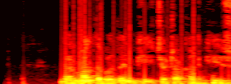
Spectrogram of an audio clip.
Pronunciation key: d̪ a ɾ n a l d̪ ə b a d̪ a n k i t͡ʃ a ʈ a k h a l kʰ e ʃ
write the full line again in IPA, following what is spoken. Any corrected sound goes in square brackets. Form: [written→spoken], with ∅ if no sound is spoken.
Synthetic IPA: d̪ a ɾ [n→m] a l d̪ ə b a d̪ a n k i t͡ʃ a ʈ a k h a l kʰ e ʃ

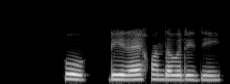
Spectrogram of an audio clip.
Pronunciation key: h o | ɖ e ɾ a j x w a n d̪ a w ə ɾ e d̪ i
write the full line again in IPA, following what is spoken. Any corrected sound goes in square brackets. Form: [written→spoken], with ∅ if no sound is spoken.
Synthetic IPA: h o | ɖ e ɾ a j x w a n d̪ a w ə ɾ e d̪ i

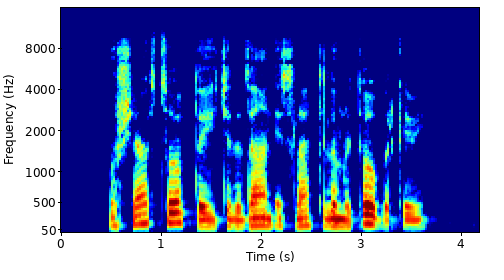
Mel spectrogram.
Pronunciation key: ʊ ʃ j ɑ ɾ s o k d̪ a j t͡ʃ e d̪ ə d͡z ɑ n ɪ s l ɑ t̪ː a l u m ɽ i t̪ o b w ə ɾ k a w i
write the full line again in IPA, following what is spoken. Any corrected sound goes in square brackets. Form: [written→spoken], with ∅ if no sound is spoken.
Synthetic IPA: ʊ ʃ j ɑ ɾ [s→t͡s] o k d̪ a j t͡ʃ e d̪ ə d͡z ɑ n ɪ s l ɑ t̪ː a l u m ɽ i t̪ o b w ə ɾ k a w i

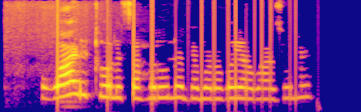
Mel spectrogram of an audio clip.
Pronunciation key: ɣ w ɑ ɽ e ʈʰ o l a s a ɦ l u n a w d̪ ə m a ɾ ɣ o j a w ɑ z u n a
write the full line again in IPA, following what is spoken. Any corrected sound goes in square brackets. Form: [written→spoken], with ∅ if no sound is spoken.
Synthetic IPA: ɣ w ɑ ɽ [e→i] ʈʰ o l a s a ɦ [l→ɾ] u n a [w→∅] d̪ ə m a ɾ ɣ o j a w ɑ z u n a

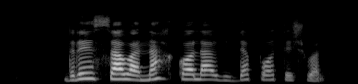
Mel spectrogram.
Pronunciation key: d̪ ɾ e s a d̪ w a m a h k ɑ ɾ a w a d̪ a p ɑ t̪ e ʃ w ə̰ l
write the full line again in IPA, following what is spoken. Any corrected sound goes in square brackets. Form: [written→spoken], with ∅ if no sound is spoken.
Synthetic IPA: d̪ ɾ e s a [d̪→∅] w a [m→n] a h k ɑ [ɾ→l] a w [a→i] d̪ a p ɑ t̪ e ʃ w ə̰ l

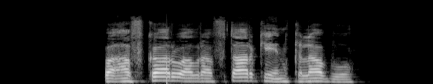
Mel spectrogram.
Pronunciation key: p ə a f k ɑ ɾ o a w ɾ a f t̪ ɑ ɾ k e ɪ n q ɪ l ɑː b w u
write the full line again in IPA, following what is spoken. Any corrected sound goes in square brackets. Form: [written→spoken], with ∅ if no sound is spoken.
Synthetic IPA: p ə a f k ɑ ɾ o a w ɾ a f t̪ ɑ ɾ k e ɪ n q ɪ l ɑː b w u

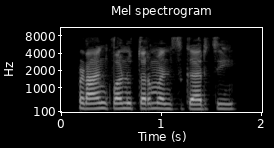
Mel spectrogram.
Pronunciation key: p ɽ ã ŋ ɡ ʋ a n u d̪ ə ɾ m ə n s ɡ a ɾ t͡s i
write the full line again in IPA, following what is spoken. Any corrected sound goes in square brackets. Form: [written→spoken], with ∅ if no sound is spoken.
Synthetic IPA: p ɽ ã ŋ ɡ ʋ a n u [d̪→t̪] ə ɾ m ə n s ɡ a ɾ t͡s i

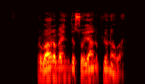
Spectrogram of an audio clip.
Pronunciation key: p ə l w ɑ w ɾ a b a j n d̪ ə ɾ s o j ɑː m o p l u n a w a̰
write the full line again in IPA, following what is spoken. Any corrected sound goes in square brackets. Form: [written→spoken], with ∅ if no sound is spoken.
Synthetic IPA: p ə [l→ɾ] w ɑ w ɾ a b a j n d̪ ə [ɾ→∅] s o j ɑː [m→n] o p l u n a w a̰

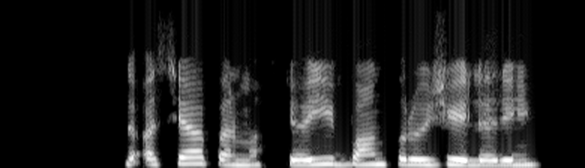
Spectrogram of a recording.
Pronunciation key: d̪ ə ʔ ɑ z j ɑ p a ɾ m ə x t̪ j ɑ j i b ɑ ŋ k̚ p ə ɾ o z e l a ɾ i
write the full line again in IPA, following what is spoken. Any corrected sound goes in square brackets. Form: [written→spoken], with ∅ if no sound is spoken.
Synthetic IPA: d̪ ə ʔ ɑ [z→s] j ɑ p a ɾ m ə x t̪ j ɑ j i b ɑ ŋ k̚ p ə ɾ o [z→ʒ] e l a ɾ i

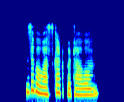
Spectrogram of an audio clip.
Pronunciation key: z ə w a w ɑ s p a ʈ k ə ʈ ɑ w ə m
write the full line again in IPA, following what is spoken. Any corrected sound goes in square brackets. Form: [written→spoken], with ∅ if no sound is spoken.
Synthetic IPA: z ə [w→b] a w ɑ s [p→k] a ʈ [k→p] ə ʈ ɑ w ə m

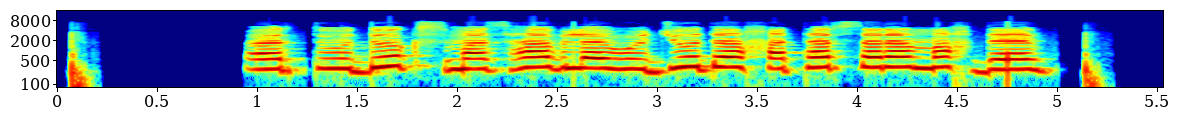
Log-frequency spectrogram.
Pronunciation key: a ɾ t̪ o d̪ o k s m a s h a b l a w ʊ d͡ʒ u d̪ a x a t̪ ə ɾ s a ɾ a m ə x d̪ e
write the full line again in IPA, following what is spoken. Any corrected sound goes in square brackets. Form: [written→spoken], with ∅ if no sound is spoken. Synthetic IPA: a ɾ t̪ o d̪ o k s m a [s→z] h a b l a w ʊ d͡ʒ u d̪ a x a t̪ [ə→a] ɾ s a ɾ a m ə x d̪ e

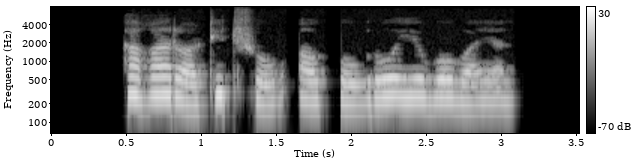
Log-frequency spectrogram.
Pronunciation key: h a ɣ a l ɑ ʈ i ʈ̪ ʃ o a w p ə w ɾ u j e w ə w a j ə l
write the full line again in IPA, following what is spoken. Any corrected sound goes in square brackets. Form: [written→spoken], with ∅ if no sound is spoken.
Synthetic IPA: h a ɣ a [l→ɾ] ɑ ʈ i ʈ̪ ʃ o a w p ə w ɾ [u→o] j e w ə w a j ə l

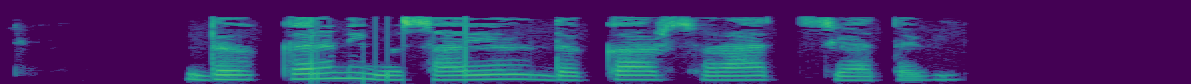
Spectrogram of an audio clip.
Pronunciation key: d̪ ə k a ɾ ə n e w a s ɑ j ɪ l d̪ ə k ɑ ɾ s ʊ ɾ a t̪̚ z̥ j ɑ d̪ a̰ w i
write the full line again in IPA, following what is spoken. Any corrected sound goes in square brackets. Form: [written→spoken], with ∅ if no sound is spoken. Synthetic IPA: d̪ ə k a ɾ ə n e w a s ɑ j ɪ l d̪ ə k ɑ ɾ s ʊ ɾ a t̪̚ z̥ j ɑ [d̪→t̪] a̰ w i

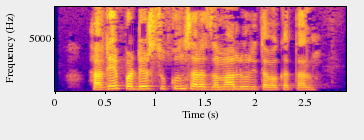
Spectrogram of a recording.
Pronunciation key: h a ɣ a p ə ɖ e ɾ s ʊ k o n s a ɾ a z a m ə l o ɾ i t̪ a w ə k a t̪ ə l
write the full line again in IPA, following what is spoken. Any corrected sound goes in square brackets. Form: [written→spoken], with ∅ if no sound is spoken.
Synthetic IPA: h a ɣ [a→e] p ə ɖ e ɾ s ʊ k [o→u] n s a ɾ a z a m [ə→ɑ] l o ɾ i t̪ a w ə k a t̪ ə l

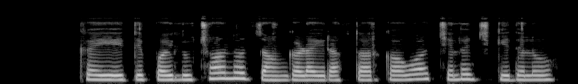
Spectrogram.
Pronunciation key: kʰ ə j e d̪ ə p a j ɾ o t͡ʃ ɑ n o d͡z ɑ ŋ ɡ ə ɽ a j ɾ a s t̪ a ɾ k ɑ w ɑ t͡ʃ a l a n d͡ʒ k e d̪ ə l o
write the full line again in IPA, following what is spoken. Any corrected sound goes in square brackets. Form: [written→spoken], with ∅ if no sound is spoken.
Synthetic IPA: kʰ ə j e d̪ ə p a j [ɾ→l] o t͡ʃ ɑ n o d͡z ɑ ŋ ɡ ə ɽ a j ɾ a [s→f] t̪ [a→ɑ] ɾ k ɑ w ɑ t͡ʃ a l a n d͡ʒ k e d̪ ə l o

